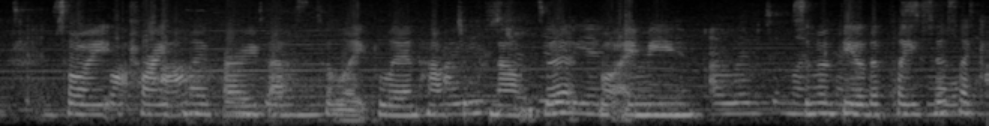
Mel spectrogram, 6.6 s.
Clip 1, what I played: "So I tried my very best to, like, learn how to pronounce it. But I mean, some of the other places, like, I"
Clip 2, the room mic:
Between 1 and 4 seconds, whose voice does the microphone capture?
both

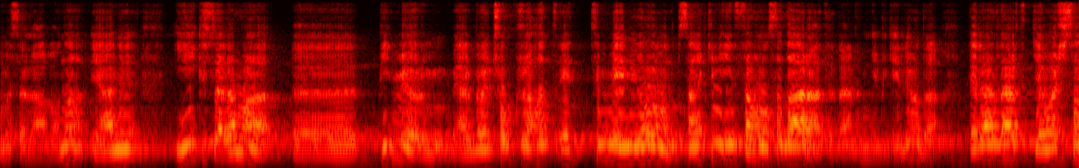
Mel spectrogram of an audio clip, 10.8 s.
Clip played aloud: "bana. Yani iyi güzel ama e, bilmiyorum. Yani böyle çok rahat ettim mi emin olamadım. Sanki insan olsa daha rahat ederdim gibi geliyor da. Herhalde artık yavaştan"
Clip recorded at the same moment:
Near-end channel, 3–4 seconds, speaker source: echo only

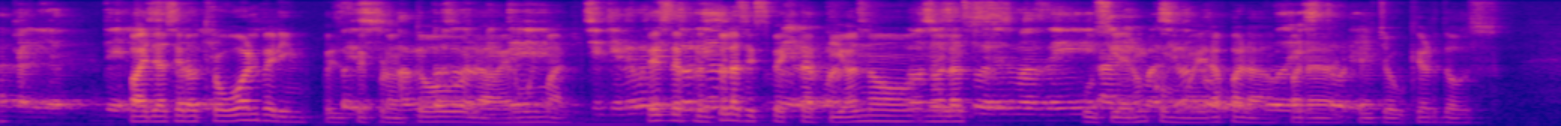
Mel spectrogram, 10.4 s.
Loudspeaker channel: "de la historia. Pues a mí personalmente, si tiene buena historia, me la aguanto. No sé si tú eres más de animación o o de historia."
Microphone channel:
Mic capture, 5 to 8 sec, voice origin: both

